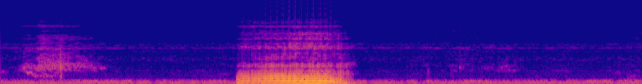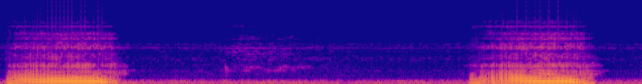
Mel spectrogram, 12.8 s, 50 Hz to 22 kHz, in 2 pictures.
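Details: Loud, deep, vibrating snores on inhalation, about 14 a minute, with quiet pauses between, recorded during sleep: heavy snoring.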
